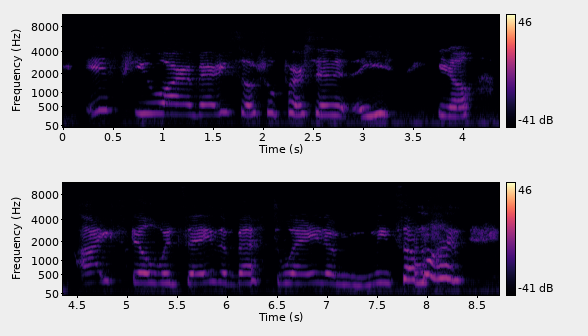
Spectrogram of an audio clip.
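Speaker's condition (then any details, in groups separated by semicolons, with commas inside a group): Cerebral palsy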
